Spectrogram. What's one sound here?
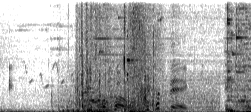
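A chest creaks open.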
